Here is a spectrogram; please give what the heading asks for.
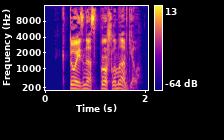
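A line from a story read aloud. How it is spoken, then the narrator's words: Harsh bark. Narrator (Russian): рявкнул я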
